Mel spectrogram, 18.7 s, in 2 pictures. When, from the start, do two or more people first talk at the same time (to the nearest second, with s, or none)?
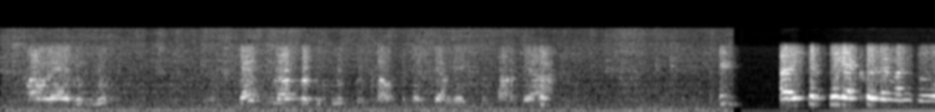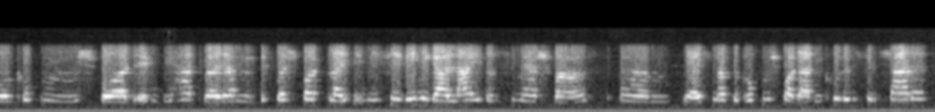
none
